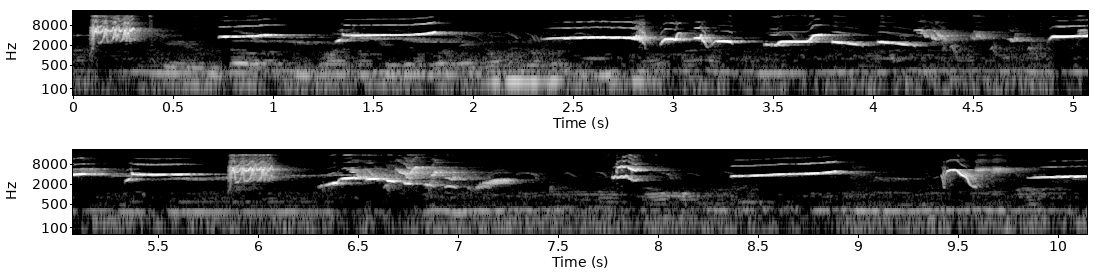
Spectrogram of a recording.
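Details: Oriental magpie-robin singing an agitated song meant to provoke a rival into fighting mood: loud rising and falling whistles, sharp slurred notes and harsh scratchy bursts in quick separate phrases, over a faint low hum.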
